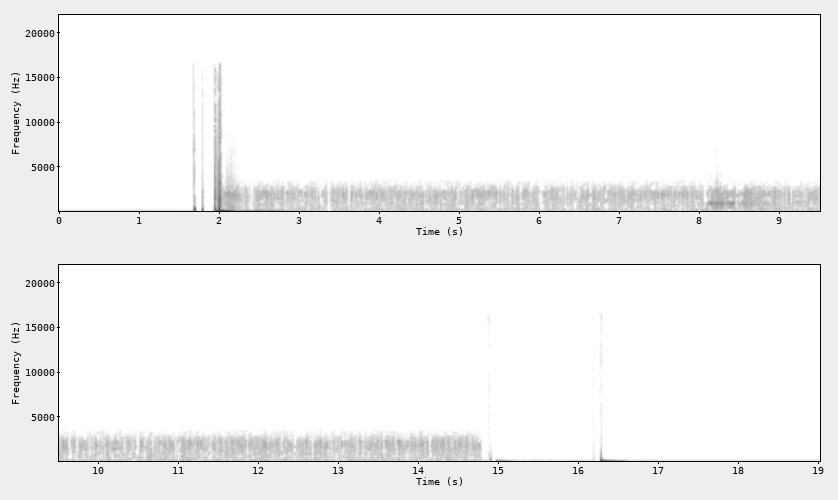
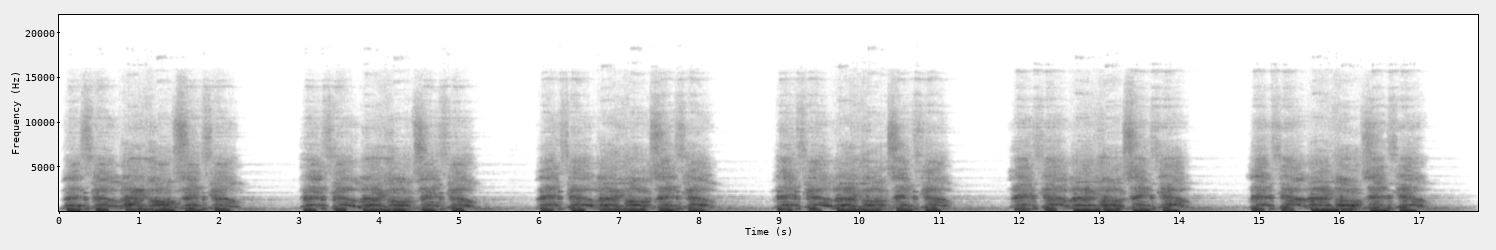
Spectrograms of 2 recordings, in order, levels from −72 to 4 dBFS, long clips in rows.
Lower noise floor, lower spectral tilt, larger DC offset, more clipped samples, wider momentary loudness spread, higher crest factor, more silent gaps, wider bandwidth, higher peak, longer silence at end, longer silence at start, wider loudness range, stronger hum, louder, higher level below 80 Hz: first, -61 dBFS vs -36 dBFS; about the same, -4.5 dB/octave vs -5.5 dB/octave; neither; neither; second, 11 LU vs 17 LU; first, 30 dB vs 14 dB; neither; about the same, 16.5 kHz vs 17 kHz; about the same, -4 dBFS vs -2 dBFS; second, 0 s vs 0.15 s; about the same, 0 s vs 0 s; first, 11 LU vs 0 LU; neither; second, -39 LUFS vs -14 LUFS; second, -46 dBFS vs -22 dBFS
